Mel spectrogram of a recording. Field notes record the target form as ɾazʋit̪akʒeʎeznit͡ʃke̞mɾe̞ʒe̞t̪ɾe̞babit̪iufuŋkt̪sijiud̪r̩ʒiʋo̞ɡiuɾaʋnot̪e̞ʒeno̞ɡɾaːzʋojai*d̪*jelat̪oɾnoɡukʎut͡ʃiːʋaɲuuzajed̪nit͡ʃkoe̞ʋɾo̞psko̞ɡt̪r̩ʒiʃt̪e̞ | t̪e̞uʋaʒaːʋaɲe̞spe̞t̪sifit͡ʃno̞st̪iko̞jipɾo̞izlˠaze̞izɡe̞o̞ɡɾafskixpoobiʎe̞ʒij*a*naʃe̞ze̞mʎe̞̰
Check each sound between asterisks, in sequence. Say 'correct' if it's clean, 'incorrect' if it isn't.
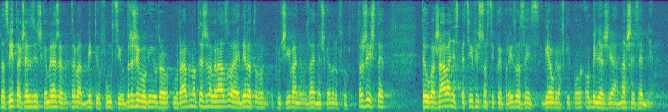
correct, correct

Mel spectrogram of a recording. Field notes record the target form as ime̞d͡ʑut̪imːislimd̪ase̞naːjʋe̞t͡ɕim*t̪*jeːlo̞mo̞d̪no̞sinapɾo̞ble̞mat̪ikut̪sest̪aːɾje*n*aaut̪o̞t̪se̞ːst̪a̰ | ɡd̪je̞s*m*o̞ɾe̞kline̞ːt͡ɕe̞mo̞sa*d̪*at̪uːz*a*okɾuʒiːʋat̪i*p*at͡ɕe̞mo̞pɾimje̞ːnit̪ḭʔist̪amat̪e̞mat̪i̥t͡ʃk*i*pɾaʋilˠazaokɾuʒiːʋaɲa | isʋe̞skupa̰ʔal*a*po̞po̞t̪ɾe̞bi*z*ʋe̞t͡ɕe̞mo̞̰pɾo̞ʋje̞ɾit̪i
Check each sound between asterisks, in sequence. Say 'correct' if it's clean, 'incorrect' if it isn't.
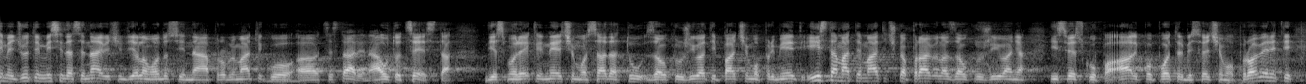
incorrect, correct, correct, correct, correct, correct, incorrect, incorrect, incorrect

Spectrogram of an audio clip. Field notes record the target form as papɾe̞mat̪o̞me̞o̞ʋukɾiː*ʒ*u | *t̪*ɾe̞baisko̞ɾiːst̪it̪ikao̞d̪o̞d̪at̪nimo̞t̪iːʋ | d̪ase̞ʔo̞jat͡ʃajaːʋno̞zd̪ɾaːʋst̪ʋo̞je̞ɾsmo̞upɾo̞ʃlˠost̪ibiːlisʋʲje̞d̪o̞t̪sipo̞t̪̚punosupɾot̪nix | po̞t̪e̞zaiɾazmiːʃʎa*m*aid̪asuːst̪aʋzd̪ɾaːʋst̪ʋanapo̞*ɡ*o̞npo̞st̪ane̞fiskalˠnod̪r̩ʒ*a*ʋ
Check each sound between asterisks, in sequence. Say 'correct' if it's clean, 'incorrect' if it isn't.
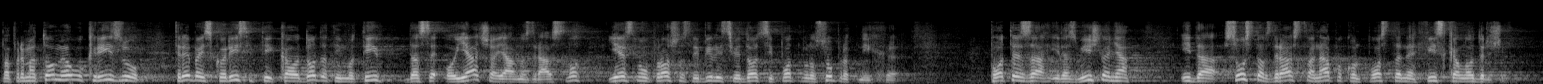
incorrect, correct, incorrect, incorrect, incorrect

